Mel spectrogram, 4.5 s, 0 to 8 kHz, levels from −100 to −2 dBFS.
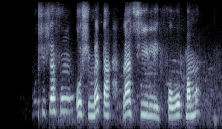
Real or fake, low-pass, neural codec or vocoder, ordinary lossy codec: real; none; none; none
